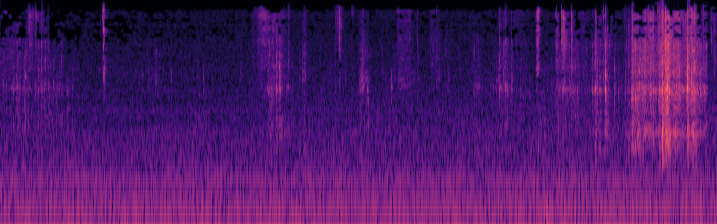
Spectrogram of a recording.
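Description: A few short sips through a straw from a plastic cup of iced coffee, with faint clicks and rustles, over a steady low hum in a car's cabin.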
